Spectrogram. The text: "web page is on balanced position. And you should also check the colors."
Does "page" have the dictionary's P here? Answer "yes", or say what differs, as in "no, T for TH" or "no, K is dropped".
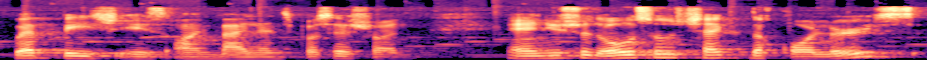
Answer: yes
